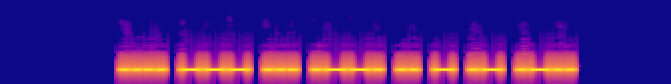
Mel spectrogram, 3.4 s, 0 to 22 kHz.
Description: Morse code, heard as a keyed tone, about 40 wpm, 700 Hz. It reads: HOSPITAL
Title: Top 1751-2000 Words 40wpm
